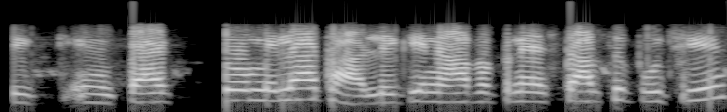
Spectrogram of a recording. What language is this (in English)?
Urdu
